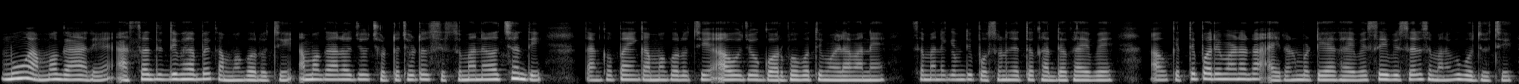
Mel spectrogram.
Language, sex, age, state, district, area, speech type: Odia, female, 30-45, Odisha, Boudh, rural, spontaneous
